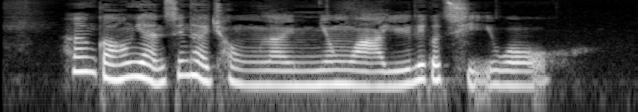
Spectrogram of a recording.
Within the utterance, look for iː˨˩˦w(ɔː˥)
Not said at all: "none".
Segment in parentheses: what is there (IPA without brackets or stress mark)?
ɔː˧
